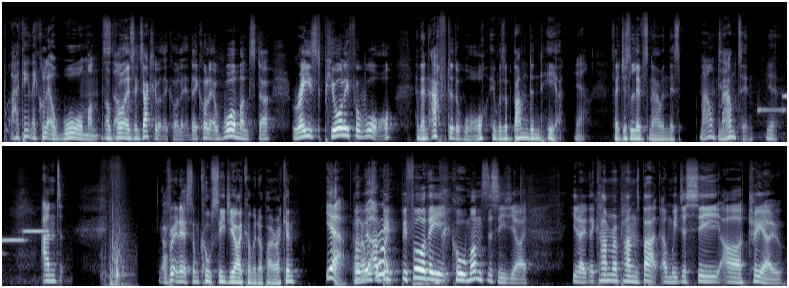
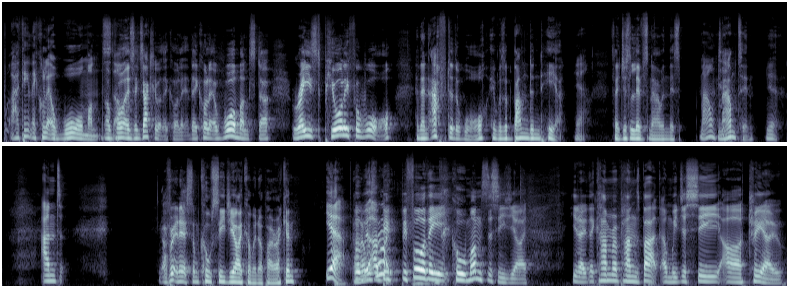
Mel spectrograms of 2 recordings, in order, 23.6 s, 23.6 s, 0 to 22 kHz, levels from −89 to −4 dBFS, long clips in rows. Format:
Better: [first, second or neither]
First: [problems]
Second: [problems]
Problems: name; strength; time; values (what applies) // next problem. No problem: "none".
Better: second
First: phone ringing; noticeable; from 11 to 12 s; peak 6 dB below the speech // footsteps; noticeable; at 13 s; peak 8 dB below the speech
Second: none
